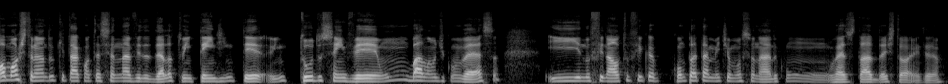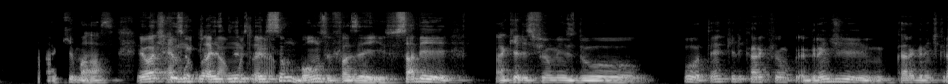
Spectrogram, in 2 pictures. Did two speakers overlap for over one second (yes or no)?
yes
